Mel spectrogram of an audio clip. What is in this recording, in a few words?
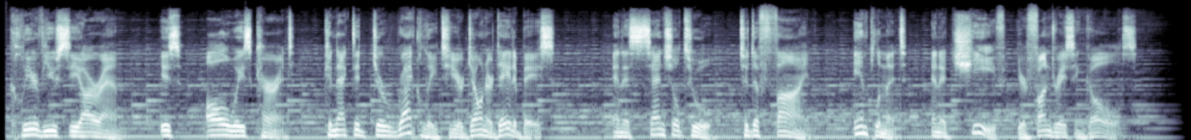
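English US, male, corporate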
